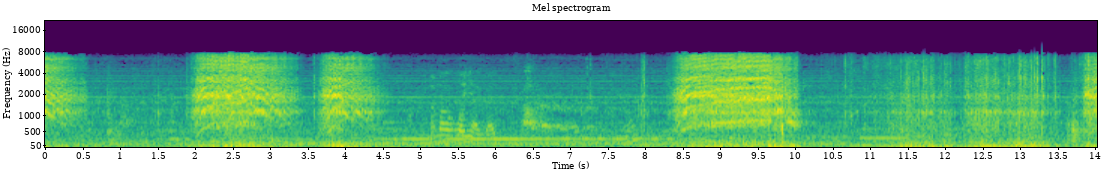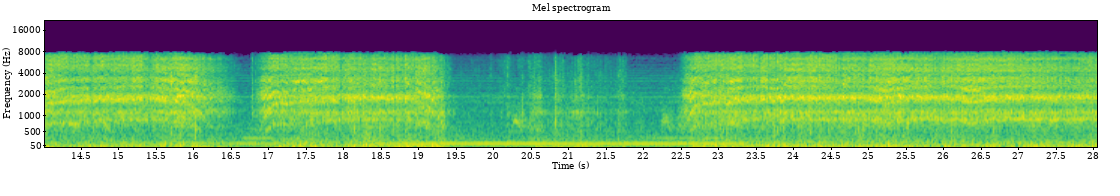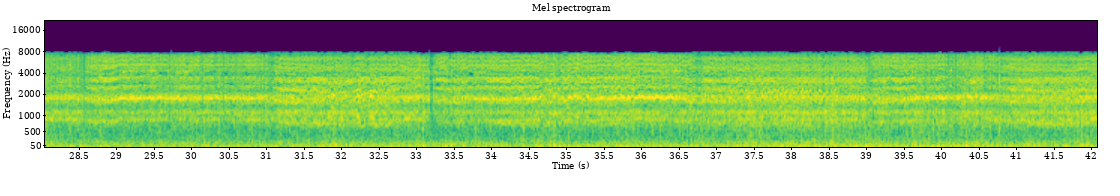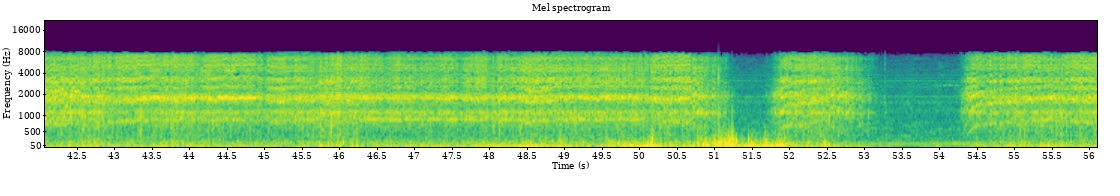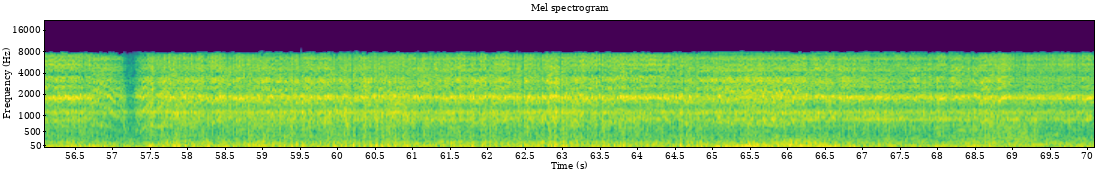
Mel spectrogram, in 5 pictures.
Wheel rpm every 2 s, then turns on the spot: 10, 60, 10, 0, 120, 10, 50, 190, 140, 110, 10, 170, 230, 230, 230, 220, 220, 210, 220, 220, 210, 220, 230, 230, 230, 100, 50, 160, 160, 220, 230, 230, 220, 230, 230.
0-2 10-12 18-22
